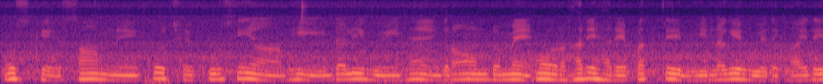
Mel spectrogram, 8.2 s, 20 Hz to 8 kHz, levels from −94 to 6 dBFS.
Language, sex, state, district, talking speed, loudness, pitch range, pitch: Hindi, male, Uttarakhand, Tehri Garhwal, 140 wpm, -27 LUFS, 125-145 Hz, 140 Hz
